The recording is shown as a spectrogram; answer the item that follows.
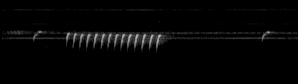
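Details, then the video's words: Canary song played as a lure to teach young canaries to sing: a brief, rapid trill of about fourteen sharp chips, framed by two short upslurred notes, over a faint steady high tone. "Kenari Gacor Panjang Cuit Cuit Emosi, Pancingan Kenari Paud Belajar Bunyi"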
